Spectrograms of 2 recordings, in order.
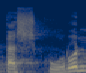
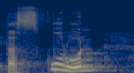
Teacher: Kalau shin tempat keluar hurufnya adalah tengah lidah, sedangkan huruf sin tempat keluar hurufnya adalah ujung lidah.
